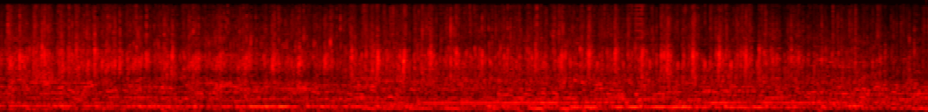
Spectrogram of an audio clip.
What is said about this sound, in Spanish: Ya escucháis esa ovación, ese recibimiento a su llegada.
